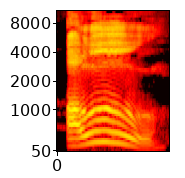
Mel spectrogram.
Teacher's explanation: ओ और औ वर्ण का उच्चारण स्थान कंठ और ओष्ठ होता है। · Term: कंठोष्टम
